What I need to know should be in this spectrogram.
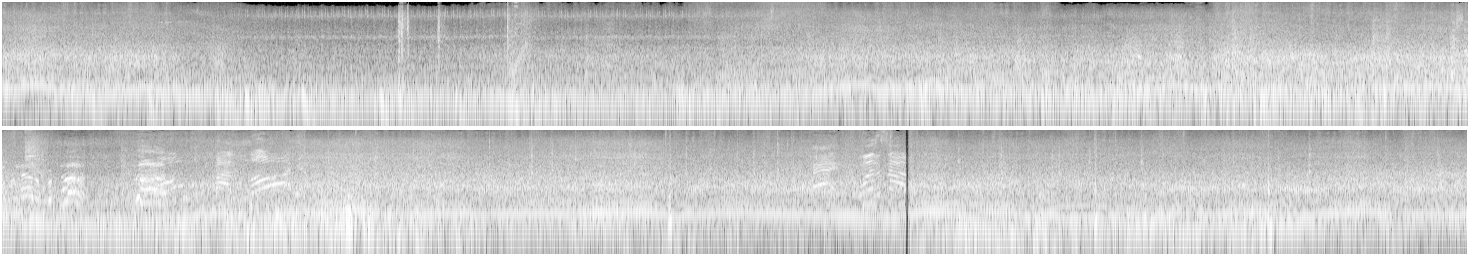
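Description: A motorbike engine hums and revs up and down.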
